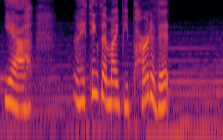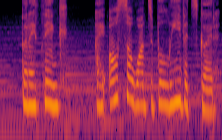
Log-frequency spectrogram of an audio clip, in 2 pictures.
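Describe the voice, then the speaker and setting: A young girl mage from a fantasy video game, acted by a woman, speaks in a high, youthful voice. She is earnest and open-hearted with a stubborn streak. Soft music plays behind her. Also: unhurried, lightly acted. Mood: earnest, reflective. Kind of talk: video game cutscene voice acting.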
